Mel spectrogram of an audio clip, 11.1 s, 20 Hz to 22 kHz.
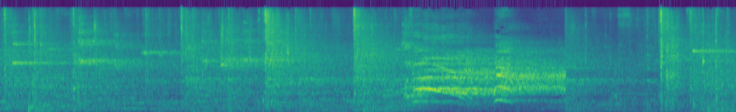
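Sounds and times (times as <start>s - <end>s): rackets hitting shuttlecock: 0.0s - 5.8s, 9.6s - 11.0s
player shouting: 6.1s - 8.5s.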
